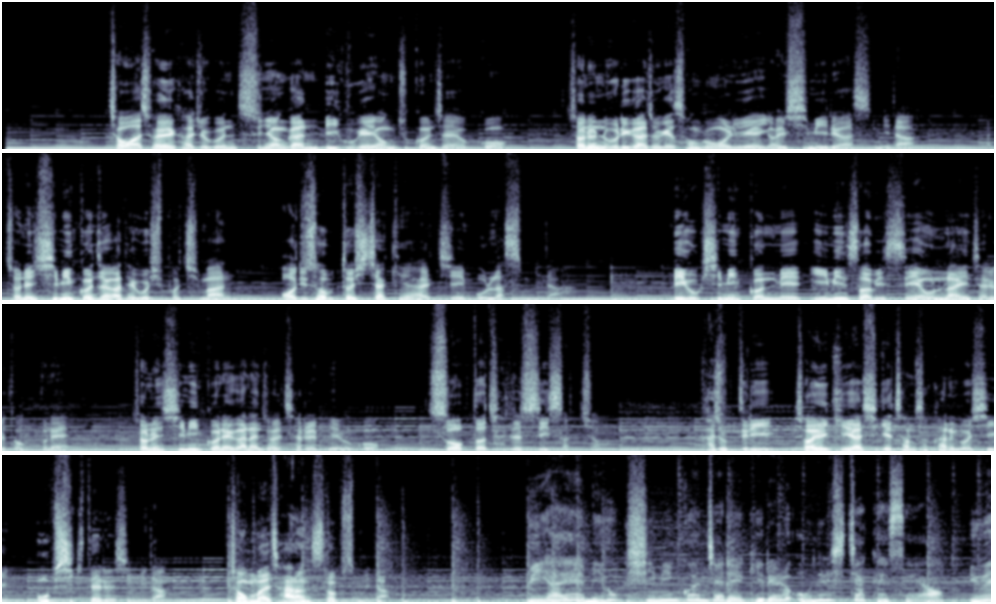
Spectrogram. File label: radio PSA Korean; USCIS; Outreach Initiative; MyPath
